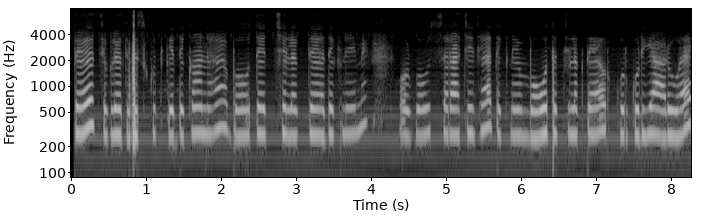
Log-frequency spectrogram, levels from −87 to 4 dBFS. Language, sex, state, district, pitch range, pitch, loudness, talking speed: Hindi, female, Bihar, Jamui, 270-285 Hz, 275 Hz, -29 LUFS, 195 wpm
